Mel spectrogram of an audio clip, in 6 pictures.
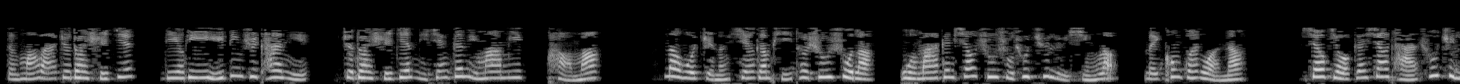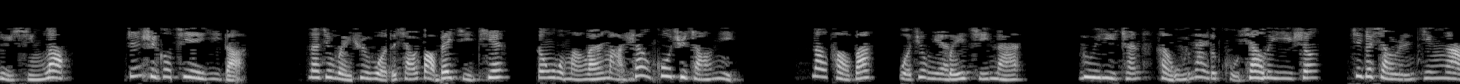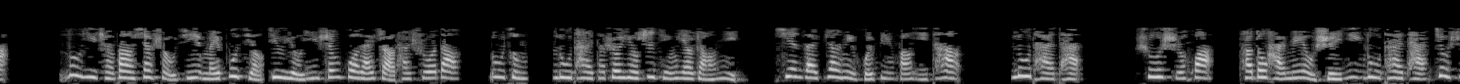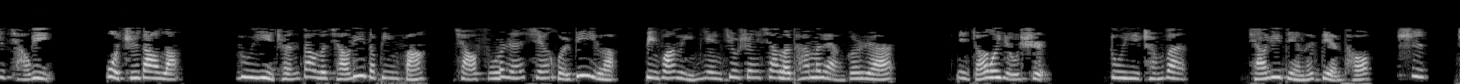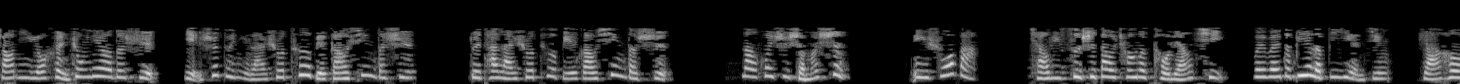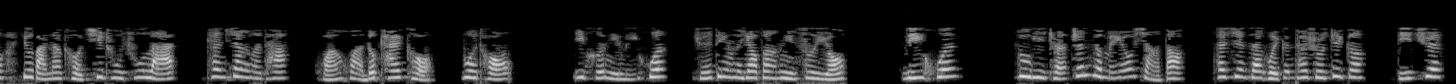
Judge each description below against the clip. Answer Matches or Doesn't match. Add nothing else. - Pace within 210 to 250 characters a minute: Matches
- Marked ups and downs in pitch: Doesn't match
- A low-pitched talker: Doesn't match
